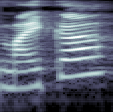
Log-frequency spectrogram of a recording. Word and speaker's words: Micah: Is it Micah? Micah, yeah. Micah, okay.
